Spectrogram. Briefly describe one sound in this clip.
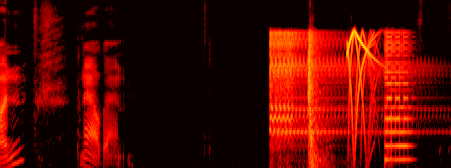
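Electronic synth sounds with sweeping, bending tones play through speakers.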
